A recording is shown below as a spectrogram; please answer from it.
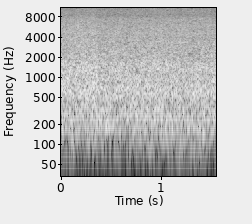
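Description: The James River rushes over the fall line rapids in downtown Richmond, a loud, continuous roar of churning whitewater with no breaks.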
